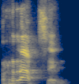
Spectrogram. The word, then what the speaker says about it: Ratzel: Friedrich Ratzel. Ratzel se escribe R-A-T-Z-E-L. Friedrich Ratzel, que habló en el año 1897 de lo que era la conciencia geopolítica la geografía política.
